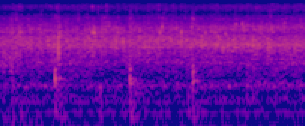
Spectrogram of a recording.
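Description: Onion cooking slowly in an uncovered pan over low heat, a faint, steady sizzle with a few soft stirring clicks and scrapes.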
